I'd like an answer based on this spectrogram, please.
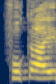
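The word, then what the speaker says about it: foci: एक होता है फोकी, इसको कई बार फोकाई भी पढ़ते हैं, फोसी भी पढ़ते हैं, फोकी भी पढ़ते हैं, सब सही है। इसके 3-4 प्रोनाउंसिएशन है, इंग्लिश का अलग, अमेरिकन का अलग, लैटिन का अलग, ठीक है।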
